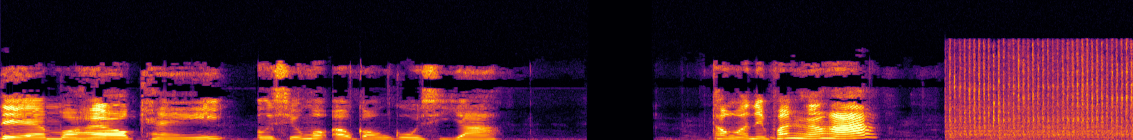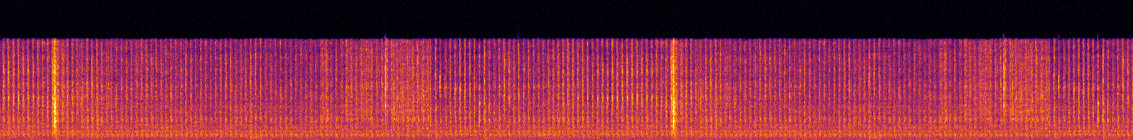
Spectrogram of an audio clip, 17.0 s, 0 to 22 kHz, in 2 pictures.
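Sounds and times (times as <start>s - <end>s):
film projector whirring: 7.1s - 16.9s
sharp projector clicks: 7.1s - 16.9s.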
